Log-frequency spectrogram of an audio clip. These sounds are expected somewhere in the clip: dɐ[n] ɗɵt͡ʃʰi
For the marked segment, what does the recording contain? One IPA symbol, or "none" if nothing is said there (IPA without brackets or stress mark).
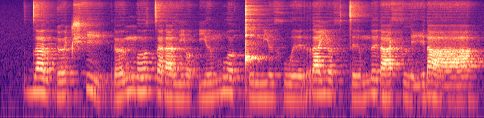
l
